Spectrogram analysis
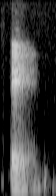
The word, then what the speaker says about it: へ: kita belajar partikel ya partikel ini dibacanya e padahal tulisannya kan Hiragana tapi kalau sebagai partikel kita bacanya e doang nggak ada partikel E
